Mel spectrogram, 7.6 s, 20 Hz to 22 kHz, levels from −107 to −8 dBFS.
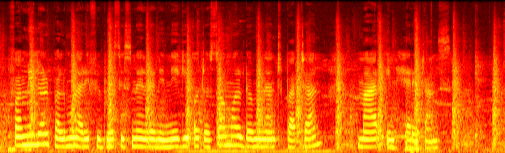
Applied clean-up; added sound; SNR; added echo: none; Tools; 9 dB; none.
